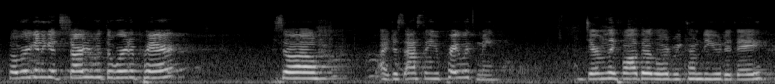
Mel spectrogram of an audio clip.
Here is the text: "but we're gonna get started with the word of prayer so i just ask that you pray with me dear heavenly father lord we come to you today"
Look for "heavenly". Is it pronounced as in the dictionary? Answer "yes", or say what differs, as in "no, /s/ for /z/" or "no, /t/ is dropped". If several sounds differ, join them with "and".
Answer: no, /f/ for /v/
